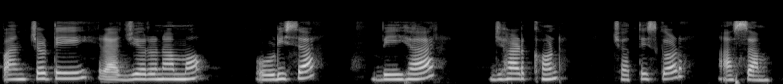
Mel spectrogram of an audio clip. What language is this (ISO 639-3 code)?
ori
